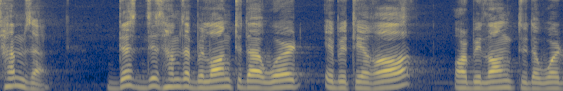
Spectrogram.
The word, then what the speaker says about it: ابتغاء: A is part of Ibtigha and not Ibtigha, wajhi.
